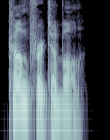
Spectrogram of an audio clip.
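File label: "comfortable", American English, male; everyone-can-use-english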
